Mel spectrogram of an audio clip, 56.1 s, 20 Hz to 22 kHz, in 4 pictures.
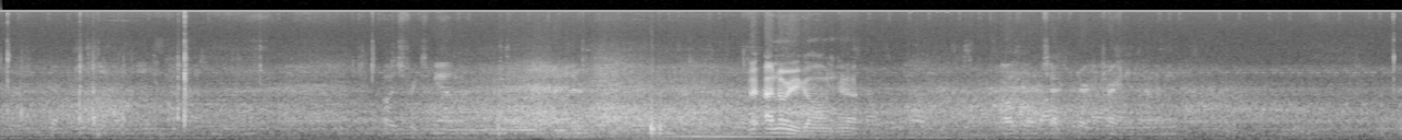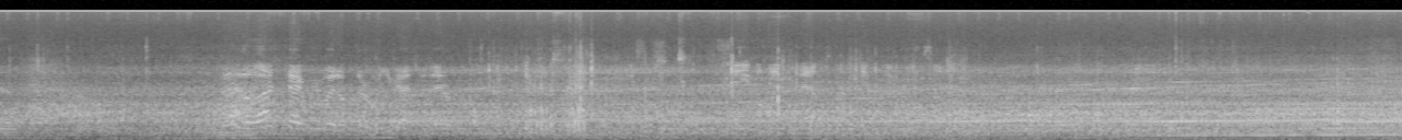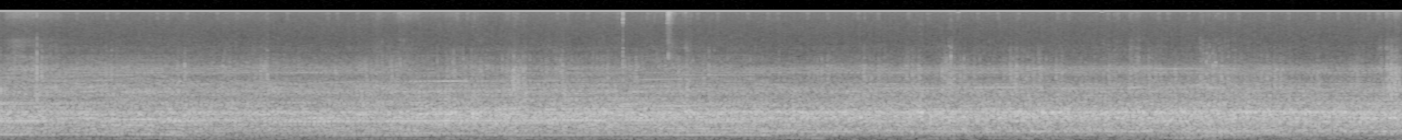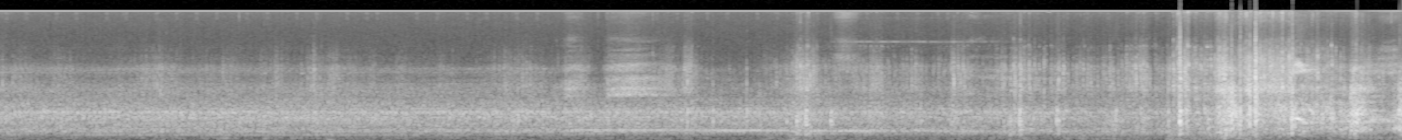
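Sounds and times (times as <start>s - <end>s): engine and road noise: 0.0s - 56.0s
faint whining tones: 0.0s - 56.0s
knocks and rattles: 48.8s - 56.0s.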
